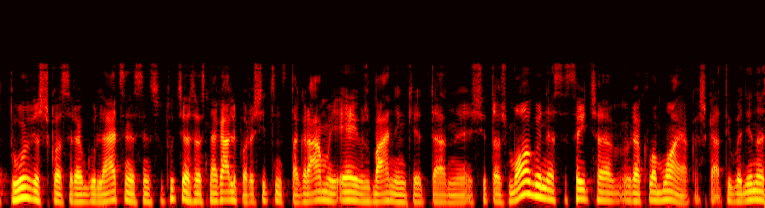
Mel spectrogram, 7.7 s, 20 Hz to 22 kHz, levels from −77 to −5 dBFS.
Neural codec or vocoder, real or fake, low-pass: none; real; 7.2 kHz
